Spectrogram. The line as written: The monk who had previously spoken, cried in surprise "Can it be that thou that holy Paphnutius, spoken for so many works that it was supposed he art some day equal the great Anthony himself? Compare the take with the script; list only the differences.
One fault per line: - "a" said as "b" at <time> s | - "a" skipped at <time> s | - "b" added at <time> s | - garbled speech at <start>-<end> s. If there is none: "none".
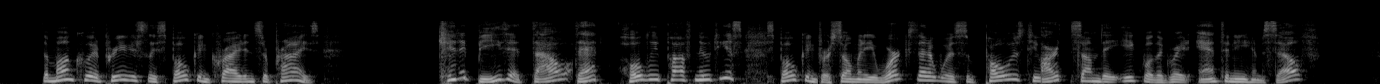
none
